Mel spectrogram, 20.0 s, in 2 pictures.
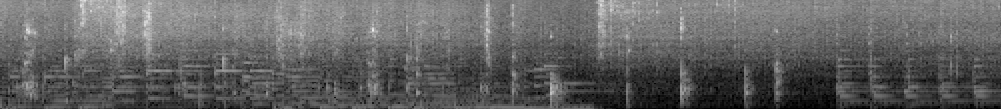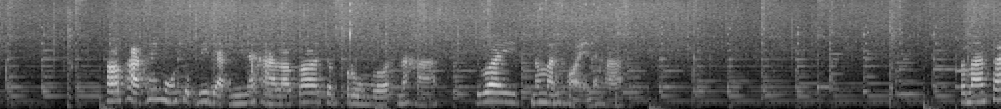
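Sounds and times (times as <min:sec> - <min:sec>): spatula scraping and knocking pan: 0:00.0 - 0:07.9
pork sizzling in a wok: 0:00.0 - 0:20.0.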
